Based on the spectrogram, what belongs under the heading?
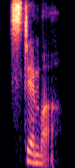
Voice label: "stemma", Indian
